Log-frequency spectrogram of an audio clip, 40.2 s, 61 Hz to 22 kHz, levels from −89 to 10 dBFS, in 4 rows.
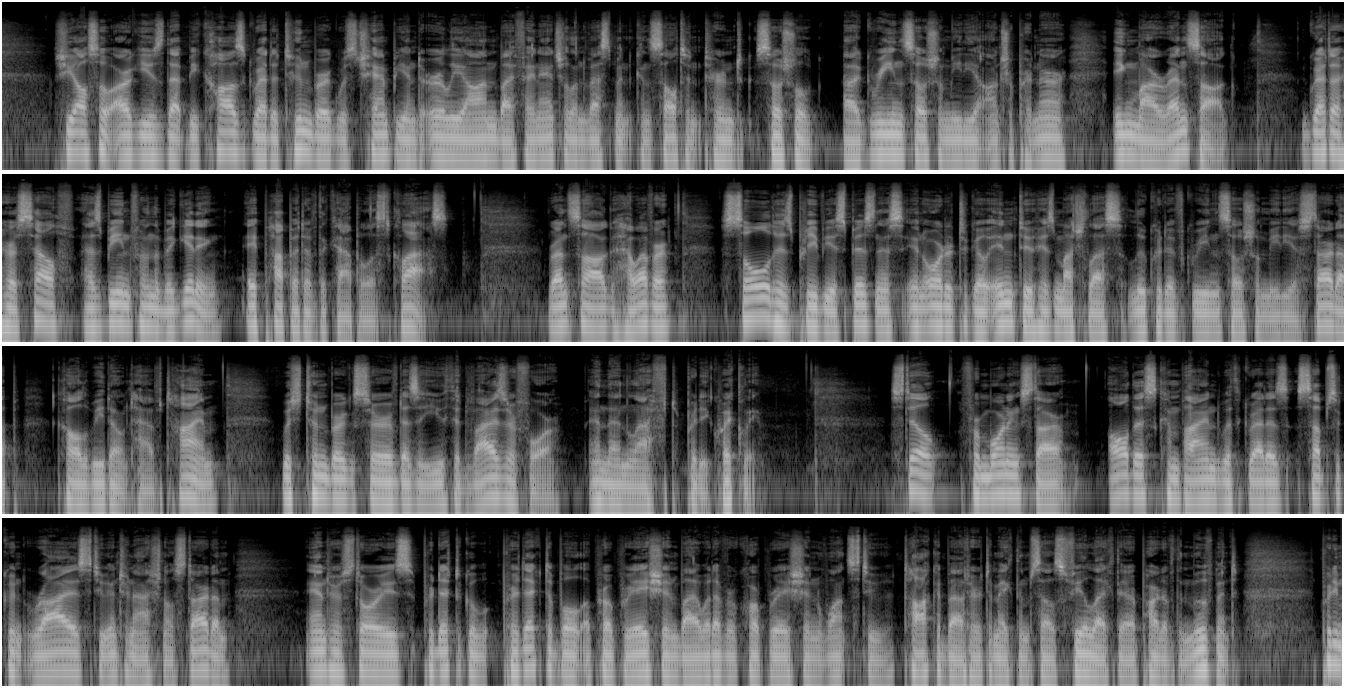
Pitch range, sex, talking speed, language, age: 85-110 Hz, male, 165 wpm, English, 30-49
